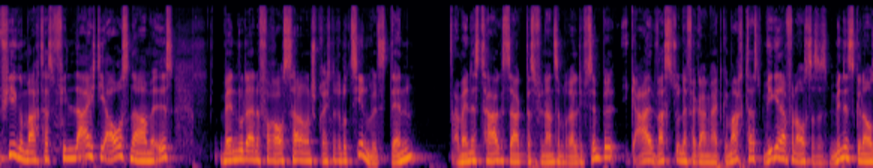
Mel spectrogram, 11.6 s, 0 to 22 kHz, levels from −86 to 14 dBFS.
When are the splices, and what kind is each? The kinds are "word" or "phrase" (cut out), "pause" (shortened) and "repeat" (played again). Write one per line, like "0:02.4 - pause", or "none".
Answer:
none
